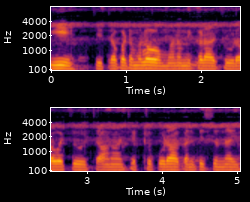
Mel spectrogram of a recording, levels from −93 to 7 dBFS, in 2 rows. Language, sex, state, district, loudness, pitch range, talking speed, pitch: Telugu, male, Andhra Pradesh, Sri Satya Sai, -19 LUFS, 130-140 Hz, 105 wpm, 135 Hz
